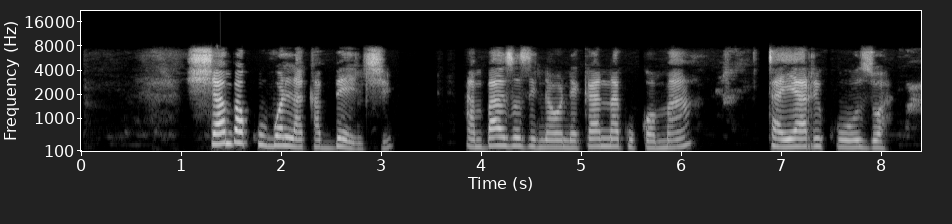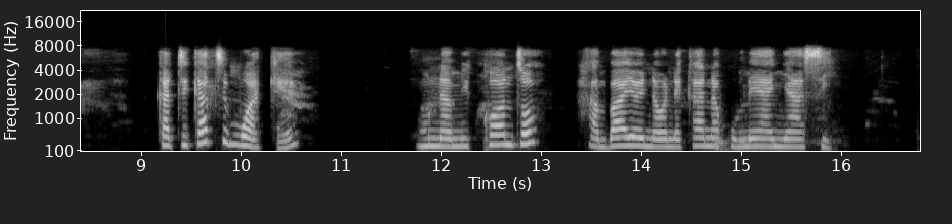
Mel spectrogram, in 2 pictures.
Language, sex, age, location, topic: Swahili, female, 25-35, Nairobi, agriculture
